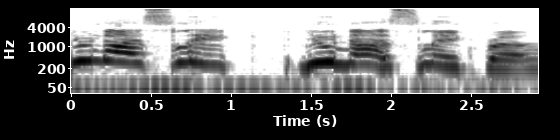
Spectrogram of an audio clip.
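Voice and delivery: squeaky high-pitched teasing. Real, not acted. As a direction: tease him in a squeaky high voice. Teasing the copied line.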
